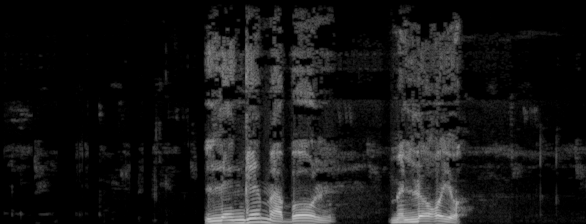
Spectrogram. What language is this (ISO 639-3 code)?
bkh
